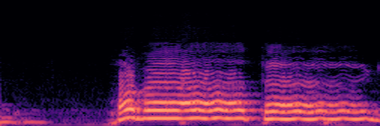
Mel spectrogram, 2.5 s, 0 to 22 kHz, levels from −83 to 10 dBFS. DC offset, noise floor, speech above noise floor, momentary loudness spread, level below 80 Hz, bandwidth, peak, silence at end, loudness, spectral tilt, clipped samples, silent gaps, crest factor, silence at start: under 0.1%; -38 dBFS; 29 dB; 8 LU; -50 dBFS; 4.9 kHz; 0 dBFS; 0 s; -10 LUFS; -10.5 dB/octave; under 0.1%; none; 10 dB; 0 s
